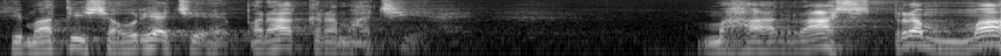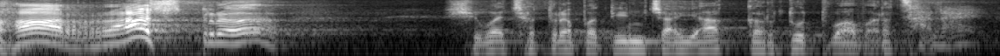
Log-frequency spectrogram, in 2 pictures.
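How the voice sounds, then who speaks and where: A man's voice: mid-range voice, normal speed, a bit bright, in a large hall. A man giving an impassioned public speech full of dramatic storytelling. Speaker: public speaker. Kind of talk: oration.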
